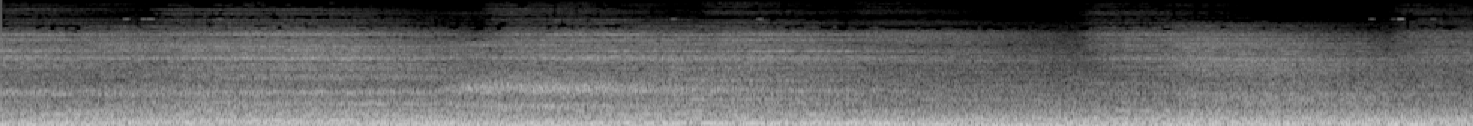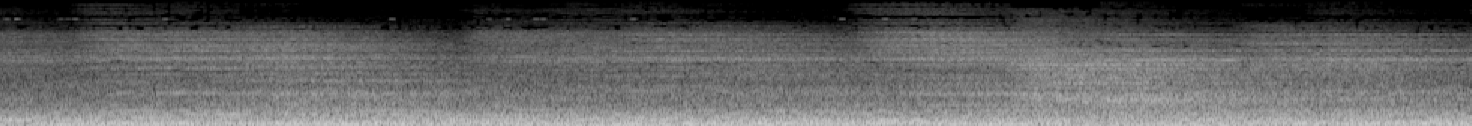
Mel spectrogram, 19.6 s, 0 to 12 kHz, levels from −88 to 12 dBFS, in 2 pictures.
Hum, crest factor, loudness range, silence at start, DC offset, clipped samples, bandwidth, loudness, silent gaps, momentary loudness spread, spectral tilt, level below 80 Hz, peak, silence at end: none; 10 dB; 1 LU; 0 s; under 0.1%; under 0.1%; 7.4 kHz; -16 LUFS; none; 2 LU; -8 dB/octave; -18 dBFS; -4 dBFS; 0 s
